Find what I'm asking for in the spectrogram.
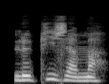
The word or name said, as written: le pyjama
